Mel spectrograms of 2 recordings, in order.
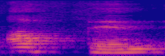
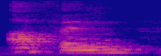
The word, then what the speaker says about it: often: No es often, es often. La T nos la comemos.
